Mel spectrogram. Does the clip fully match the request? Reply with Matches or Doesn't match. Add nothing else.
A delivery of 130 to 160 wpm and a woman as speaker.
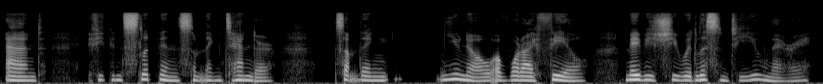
Matches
